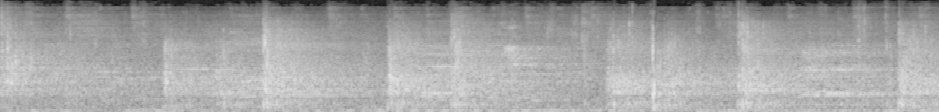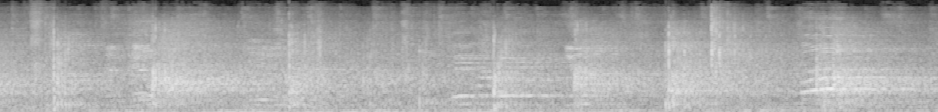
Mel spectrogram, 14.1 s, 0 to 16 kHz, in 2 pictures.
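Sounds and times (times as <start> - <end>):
rackets hitting ball: 0.0 - 14.0
ball bouncing on court: 4.5 - 6.0, 6.6 - 13.6.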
